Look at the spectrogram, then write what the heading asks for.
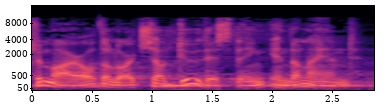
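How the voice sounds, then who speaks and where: A very low male voice plays a commanding, solemn deity in scripture drama. It rings in long cavernous reverb over clear music, stately in every order. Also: sing-song, moderate pace.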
